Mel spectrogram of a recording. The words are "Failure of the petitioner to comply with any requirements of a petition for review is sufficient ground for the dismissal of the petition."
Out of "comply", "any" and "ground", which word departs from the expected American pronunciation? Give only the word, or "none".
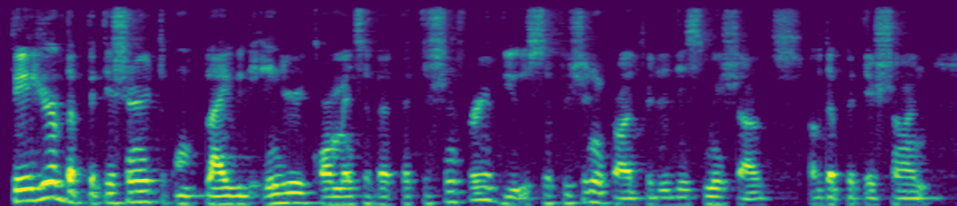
ground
